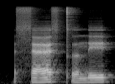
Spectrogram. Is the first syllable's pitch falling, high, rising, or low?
rising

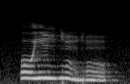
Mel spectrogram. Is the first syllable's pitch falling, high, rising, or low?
high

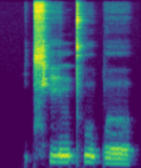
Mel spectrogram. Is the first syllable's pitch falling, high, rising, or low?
high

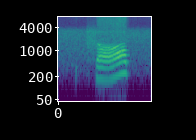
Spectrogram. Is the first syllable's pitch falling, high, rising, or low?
rising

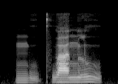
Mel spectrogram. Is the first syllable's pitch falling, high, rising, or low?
low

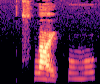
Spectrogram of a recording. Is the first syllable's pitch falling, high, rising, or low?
low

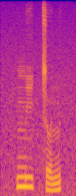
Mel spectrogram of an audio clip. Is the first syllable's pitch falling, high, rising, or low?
high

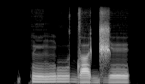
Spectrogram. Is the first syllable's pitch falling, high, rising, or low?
high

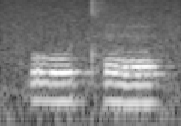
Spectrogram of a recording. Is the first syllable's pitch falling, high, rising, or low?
high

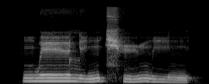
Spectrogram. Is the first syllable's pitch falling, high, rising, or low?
high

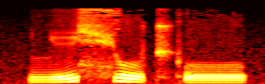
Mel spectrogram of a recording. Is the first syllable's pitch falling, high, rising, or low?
rising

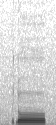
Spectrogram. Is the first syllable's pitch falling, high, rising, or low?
low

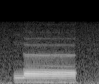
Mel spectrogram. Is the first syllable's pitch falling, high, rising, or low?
low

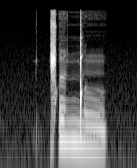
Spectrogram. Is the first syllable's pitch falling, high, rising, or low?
high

